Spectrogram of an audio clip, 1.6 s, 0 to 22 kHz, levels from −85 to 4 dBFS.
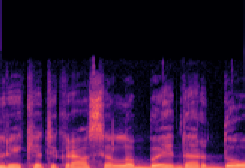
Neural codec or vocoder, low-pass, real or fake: none; 14.4 kHz; real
